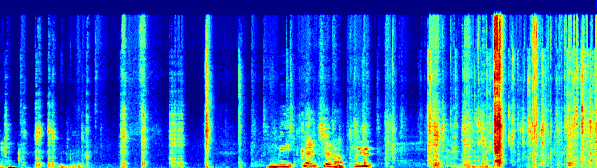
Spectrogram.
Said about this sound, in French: On colle du scotch.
